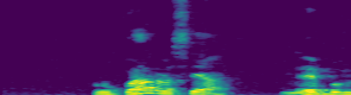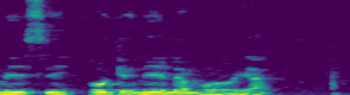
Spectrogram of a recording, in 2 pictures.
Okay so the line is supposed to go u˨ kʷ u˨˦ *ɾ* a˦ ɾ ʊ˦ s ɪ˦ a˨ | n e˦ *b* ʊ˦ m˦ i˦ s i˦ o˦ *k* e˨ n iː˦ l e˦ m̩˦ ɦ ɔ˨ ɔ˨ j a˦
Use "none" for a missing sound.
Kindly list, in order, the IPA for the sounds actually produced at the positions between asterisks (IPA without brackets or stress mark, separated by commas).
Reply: none, b, ɡ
